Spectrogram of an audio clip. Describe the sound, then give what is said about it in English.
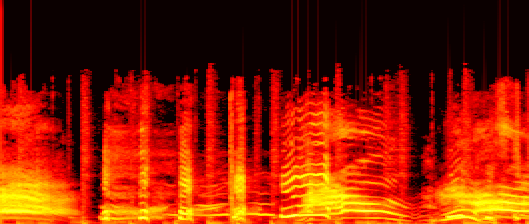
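A human voice imitates an injured cat, letting out a series of loud, strained yowls and wails that rise and bend in pitch, with brief gaps between cries. “When he's done, he yells like an injured cat.”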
